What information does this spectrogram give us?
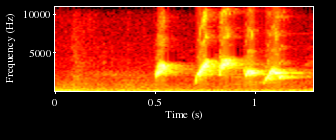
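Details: Lak wai style training song of a red-whiskered bulbul: a single fast phrase of five or six clear, rolling whistled notes, each sliding up and down, delivered crisply in little more than a second.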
